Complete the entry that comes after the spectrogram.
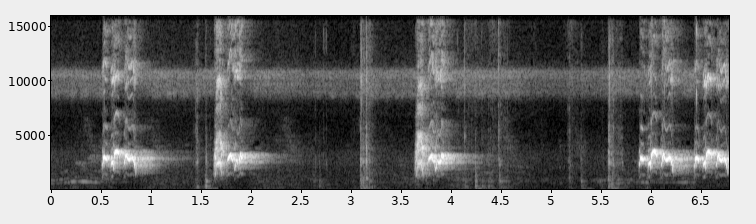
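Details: Sooty-headed bulbul singing energetically, a lure for wild bulbuls: four phrases, longer rolling warbles at the start and end framing two shorter bubbly notes, with faint taps between.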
